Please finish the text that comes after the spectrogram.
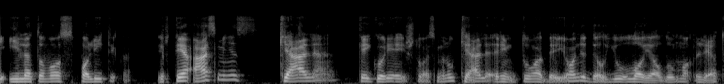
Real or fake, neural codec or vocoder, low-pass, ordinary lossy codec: fake; vocoder, 22.05 kHz, 80 mel bands, WaveNeXt; 9.9 kHz; Opus, 24 kbps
